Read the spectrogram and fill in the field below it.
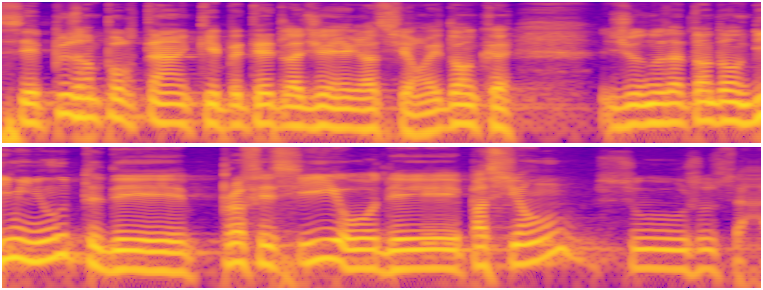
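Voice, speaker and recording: A man's medium-pitched voice has lively intonation, though his pace is very slow. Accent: Italian. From Italy. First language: Italian (speaking French). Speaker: conference session coordinator. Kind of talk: conference moderation speech. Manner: halting, many hesitations.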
